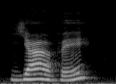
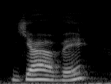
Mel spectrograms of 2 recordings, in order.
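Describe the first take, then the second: First: It begins with a Y sound. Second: It begins with a Y sound.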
